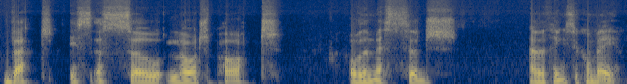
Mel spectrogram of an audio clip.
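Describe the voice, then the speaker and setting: A young adult Norwegian man, a composer and viola player appearing as a guest, speaks slowly and mellowly in a mid-range voice during a casual conversation. He's thoughtful, hunting for words with plenty of pauses and fillers. The recording is dry.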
